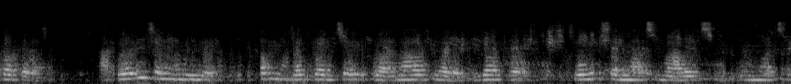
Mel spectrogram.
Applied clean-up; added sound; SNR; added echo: neural separator model SepFormer DNS4.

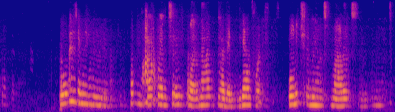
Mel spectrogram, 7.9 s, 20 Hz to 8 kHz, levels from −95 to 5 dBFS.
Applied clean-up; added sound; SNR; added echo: neural mask model DeepFilterNet 3.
